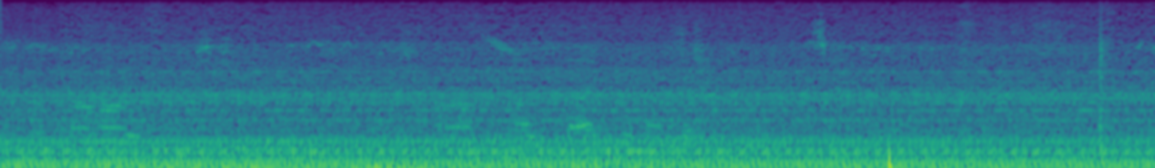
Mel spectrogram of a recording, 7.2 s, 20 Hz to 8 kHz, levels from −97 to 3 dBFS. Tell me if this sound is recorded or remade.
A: recorded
